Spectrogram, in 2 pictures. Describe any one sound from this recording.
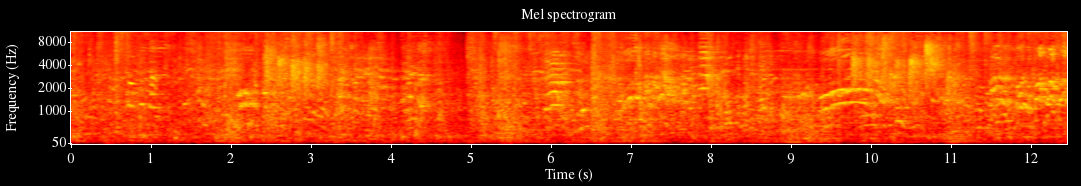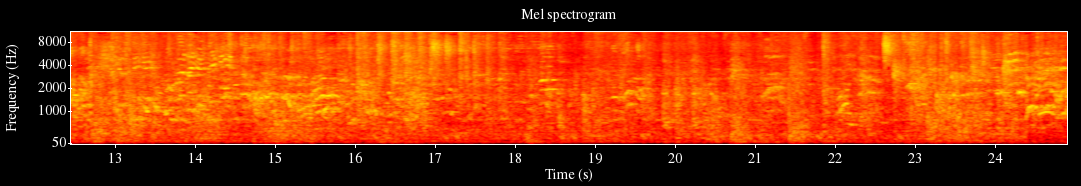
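Several people chatter and call out in a large echoing hall.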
